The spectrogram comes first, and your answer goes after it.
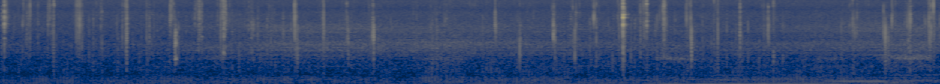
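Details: Low, continuous purring from a male house cat sucking his own paw, with frequent soft sucking clicks and a faint tonal hum building toward the end, recorded close in a quiet room.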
